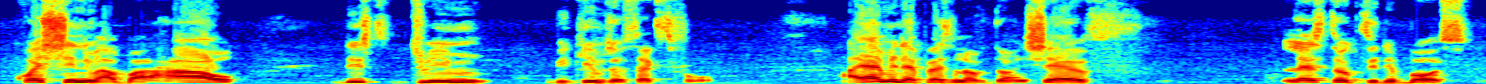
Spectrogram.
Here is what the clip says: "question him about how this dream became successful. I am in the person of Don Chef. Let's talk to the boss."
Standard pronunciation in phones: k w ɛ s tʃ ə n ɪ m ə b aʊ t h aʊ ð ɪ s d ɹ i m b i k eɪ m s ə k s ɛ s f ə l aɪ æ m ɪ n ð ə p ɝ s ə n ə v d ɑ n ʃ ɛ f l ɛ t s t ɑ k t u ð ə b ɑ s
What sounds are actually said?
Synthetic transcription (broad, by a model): k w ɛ s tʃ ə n ɪ m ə b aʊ t h aʊ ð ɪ s d ɹ i m b i k eɪ m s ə s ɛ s f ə l aɪ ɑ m ɪ n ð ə p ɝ s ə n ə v d ɑ n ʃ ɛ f l ɛ t s t ɑ k t u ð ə b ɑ s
